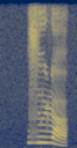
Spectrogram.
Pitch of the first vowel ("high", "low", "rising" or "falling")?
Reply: high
